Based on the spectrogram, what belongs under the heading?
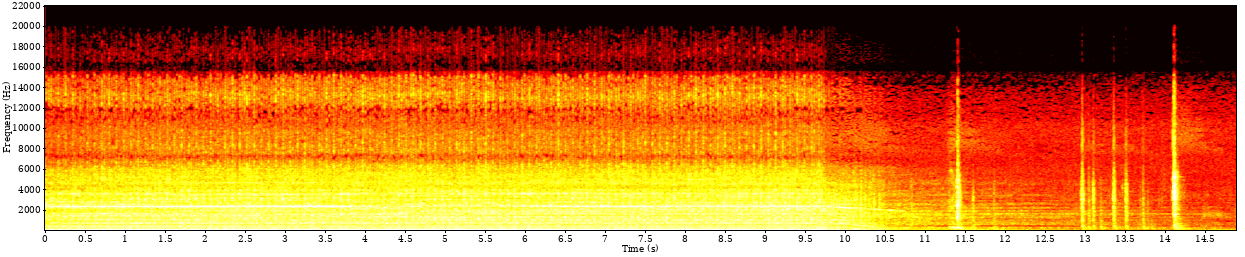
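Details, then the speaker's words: Case 1450B dozer, rebuilt diesel, warm: steady, even idle with smooth low rumble and no knocks, then shuts down; oil pressure about 27 psi at idle, above the 20 psi worry point; healthy. "when I wall is nice and warm it takes in takes about 12 psi to float the barians so you get below 20 start getting worried at an idle we are about 27 right now"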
